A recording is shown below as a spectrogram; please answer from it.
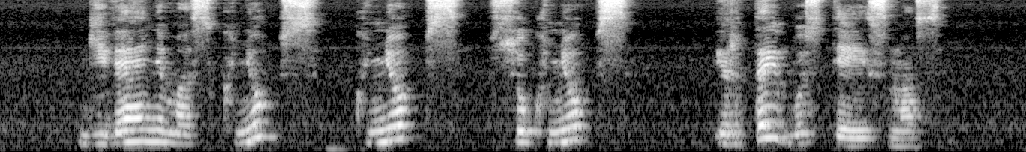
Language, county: Lithuanian, Panevėžys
